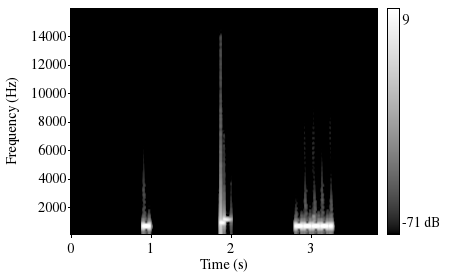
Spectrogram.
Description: Morse code, heard as a keyed tone, about 44 wpm, 700 Hz. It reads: T 9
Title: Single Letter-Number Alt 45wpm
